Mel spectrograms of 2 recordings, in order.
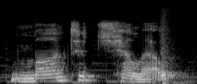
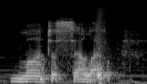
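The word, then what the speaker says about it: Monticello: into it number one monello monello not Montel for one it's the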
